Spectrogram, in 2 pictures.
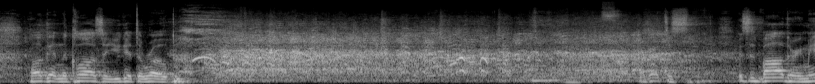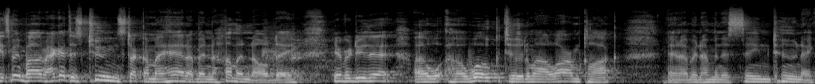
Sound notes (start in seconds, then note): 1.6 audience laughing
